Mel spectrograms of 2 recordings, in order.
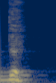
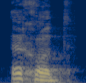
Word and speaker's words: Echad: Many, many Jews do this, and they say, Shema Yisrael, Hashem Elokeinu, Hashem Echad, like making it very long, this is wrong. The proper way of saying it is just Echad. One is one, that's what it means. That's the proper way of pronouncing it.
